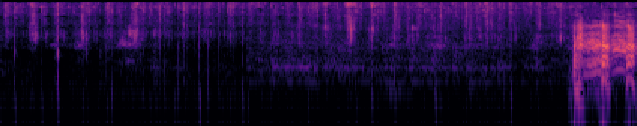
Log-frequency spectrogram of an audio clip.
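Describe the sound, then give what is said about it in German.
Bunches of keys, taken out to make a bit of music, jingle and clink in light, irregular bursts of bright metallic tinkling, building into a louder, busier shake at the very end. “Vielleicht nehmen wir Schlüssel raus und machen wir ein bisschen Musik.”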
